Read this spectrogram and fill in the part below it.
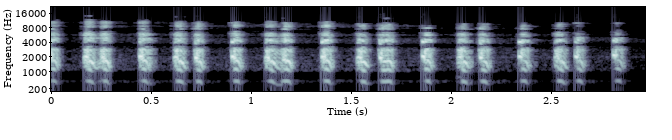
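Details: Female partridge uttering rasping calls as quick double notes, pairs coming about three times a second, clean and close with no other sounds.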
